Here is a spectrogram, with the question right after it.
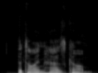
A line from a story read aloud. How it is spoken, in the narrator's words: Austin said gently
